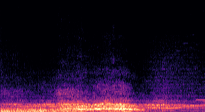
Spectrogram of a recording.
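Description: Trailer score of sustained ambient tones under a low, noisy swell of sound design that builds to a peak about two and a half seconds in and then drops away.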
